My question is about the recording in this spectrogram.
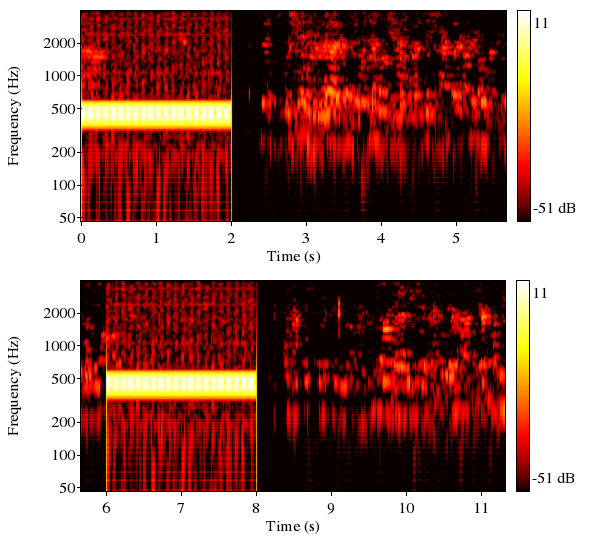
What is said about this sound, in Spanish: que me están entrando una llamada.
